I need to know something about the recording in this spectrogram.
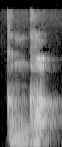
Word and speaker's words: कंघा: तो ये साउंड करेगा आपको न की तरह, लेकिन ये है क्या, कंघा, कंघा। आप देख रहे इसमें साउंड, अगर मैं जब प्रोनाउंस कर रहा हूं तो कैसे आ रहा है, कंघा।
